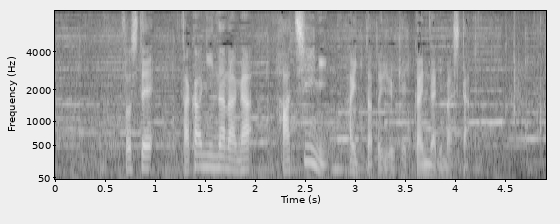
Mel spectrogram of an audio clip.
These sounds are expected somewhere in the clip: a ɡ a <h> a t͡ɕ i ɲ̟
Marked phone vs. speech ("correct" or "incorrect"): correct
